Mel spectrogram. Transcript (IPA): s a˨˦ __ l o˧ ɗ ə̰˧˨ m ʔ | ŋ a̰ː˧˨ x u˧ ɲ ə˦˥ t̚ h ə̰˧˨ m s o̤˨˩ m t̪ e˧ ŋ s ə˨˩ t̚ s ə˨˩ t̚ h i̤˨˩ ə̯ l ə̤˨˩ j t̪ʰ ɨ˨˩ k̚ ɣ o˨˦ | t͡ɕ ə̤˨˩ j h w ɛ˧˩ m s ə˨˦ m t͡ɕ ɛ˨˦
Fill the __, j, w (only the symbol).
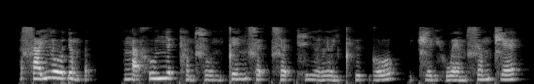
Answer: j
